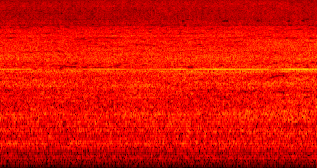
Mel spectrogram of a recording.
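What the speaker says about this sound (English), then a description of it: "you're blow drying and styling at once" A hair dryer blows hot air continuously while hair is dried and styled, a loud steady close-up whoosh with no pauses.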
